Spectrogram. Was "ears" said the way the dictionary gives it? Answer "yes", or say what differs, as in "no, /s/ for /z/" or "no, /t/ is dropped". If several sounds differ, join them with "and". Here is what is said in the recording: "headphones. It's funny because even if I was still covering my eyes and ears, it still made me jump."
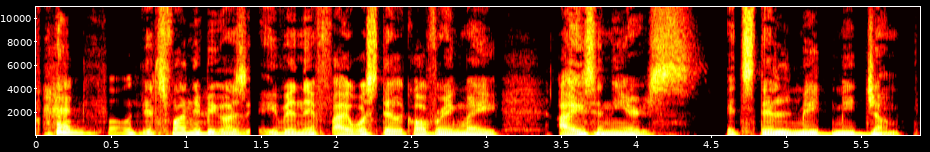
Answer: no, /s/ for /z/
